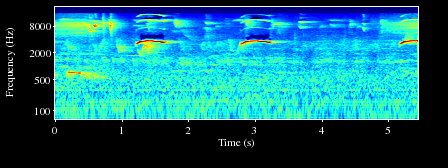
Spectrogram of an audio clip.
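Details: A Puerto Rican flycatcher defending its nest against a pearly-eyed thrasher gives three loud, arched, slightly buzzy calls about every two seconds, with fainter high chirps between them.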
